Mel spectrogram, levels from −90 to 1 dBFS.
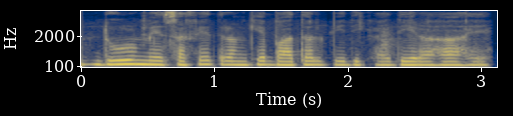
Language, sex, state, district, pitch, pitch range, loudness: Hindi, female, Arunachal Pradesh, Longding, 185 Hz, 175-195 Hz, -15 LUFS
